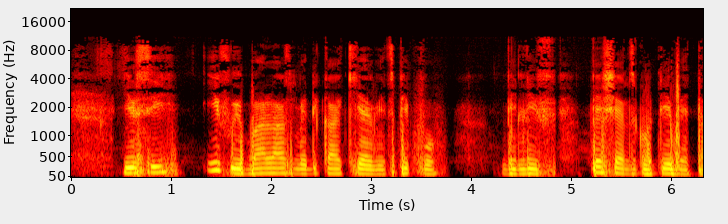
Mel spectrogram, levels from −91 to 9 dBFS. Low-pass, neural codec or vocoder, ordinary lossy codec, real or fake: 19.8 kHz; none; MP3, 48 kbps; real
